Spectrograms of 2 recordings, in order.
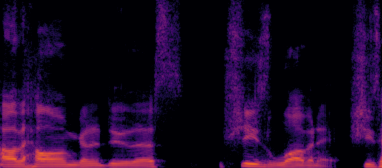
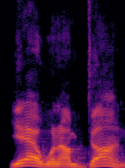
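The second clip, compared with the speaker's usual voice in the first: louder, higher brush-off; mock defiant; 3 semitones higher, 6 dB louder than usual. DJ refusing to give up the booth, mock defiant. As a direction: imitate a stubborn refusal, raised voice.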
